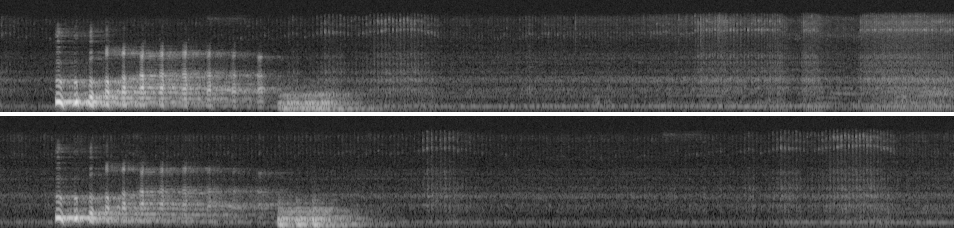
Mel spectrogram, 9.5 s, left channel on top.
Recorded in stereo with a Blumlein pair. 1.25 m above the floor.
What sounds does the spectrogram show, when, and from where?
0.6 s laughter: 15° left, 1.3 m; by 2.7 s 35° left, 2.5 m
2.8 s knocking: 60° right, 7 m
